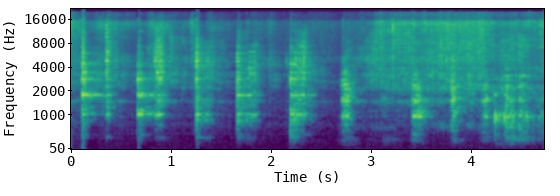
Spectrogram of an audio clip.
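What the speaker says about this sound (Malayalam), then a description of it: "ഇപ്പൊ ഇതിൽ ഞാൻ കുറച്ച് സബോള ഇടാം" Chopped onion goes into a hot pan for semiya upma and crackles as it is stirred, a series of loud close scraping and sizzling bursts in a steady rhythm.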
